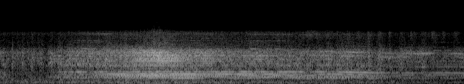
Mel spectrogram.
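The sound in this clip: A steam locomotive's whistle sounds as a sustained, steady tone over a low rail rumble, swelling slightly in loudness early on and then holding with a gradual fade, with no voices.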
